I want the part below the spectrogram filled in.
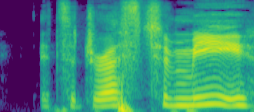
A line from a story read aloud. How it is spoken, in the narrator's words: said Aunt Petunia in a shaking voice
